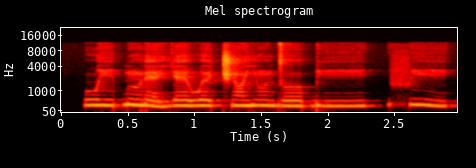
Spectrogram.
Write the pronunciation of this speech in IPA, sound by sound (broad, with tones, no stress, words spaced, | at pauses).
wi˧ ɓũ˧ɾɛ˨ jɛ˧wə˧ t͡ʃɔ̃˦jũ˦doː˦ɓiː˦ | fi˦˨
